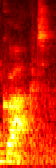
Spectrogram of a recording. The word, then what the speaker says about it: gracht: That word is spelt G-R-A-C-H-T, which we might look at and say gracht. It's gracht. Almost unrecognisable, really, to the untrained ear, but I got there in the end.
